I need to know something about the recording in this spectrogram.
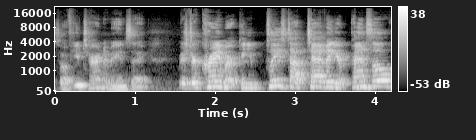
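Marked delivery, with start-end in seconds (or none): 1.5-4.2 irritated, angry voice, very high-pitched. Speaker demonstrating an example of using the wrong tone; angry voice. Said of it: "but you use an angry voice".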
